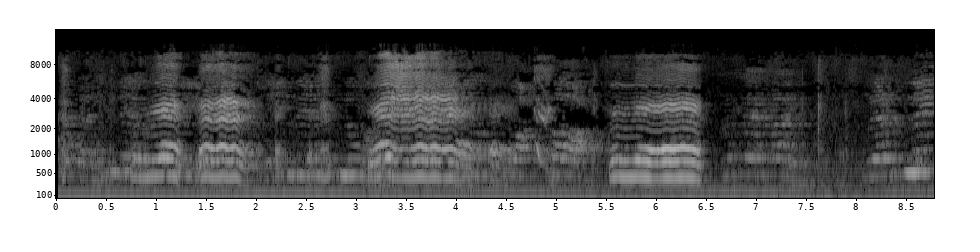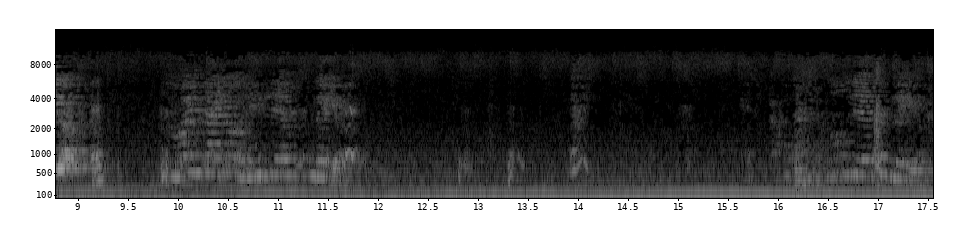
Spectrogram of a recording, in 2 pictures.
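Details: Newborn baby after a bath: short bursts of high, wavering crying and fussing fading to quiet whimpers, with faint room hum; newborn cry.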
